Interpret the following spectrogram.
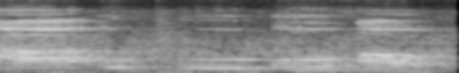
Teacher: जीव के पिछले हिस्से से बोली जाती है जो उसे हम कहते हैं पष्ट स्वर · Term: पश्च स्वर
